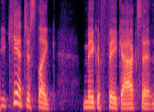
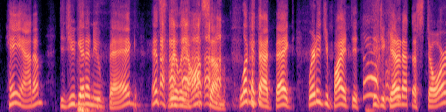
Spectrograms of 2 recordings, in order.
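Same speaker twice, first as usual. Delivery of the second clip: loud, high-pitched, put-on North American accent; 8 semitones higher, 5 dB louder than usual. Retelling how a coworker imitated the speaker's accent, coworker mimicking speaker's accent. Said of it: "this is how they would imitate my accent".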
